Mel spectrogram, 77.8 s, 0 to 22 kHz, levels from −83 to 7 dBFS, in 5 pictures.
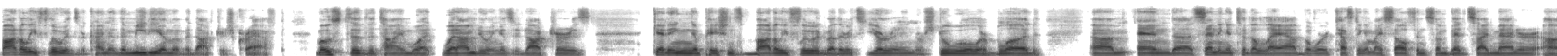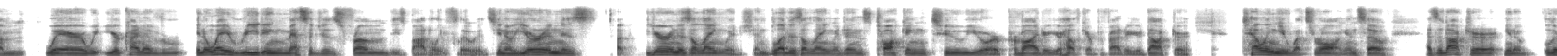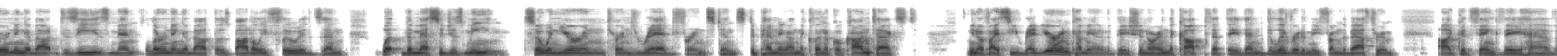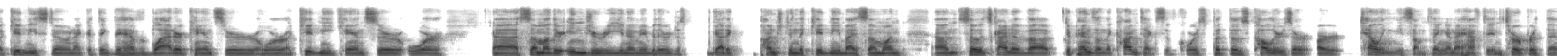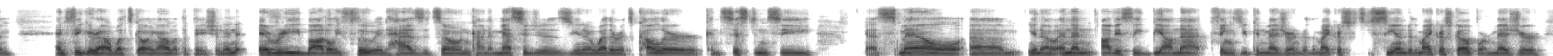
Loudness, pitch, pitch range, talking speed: -18 LUFS, 100 Hz, 95-105 Hz, 205 wpm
